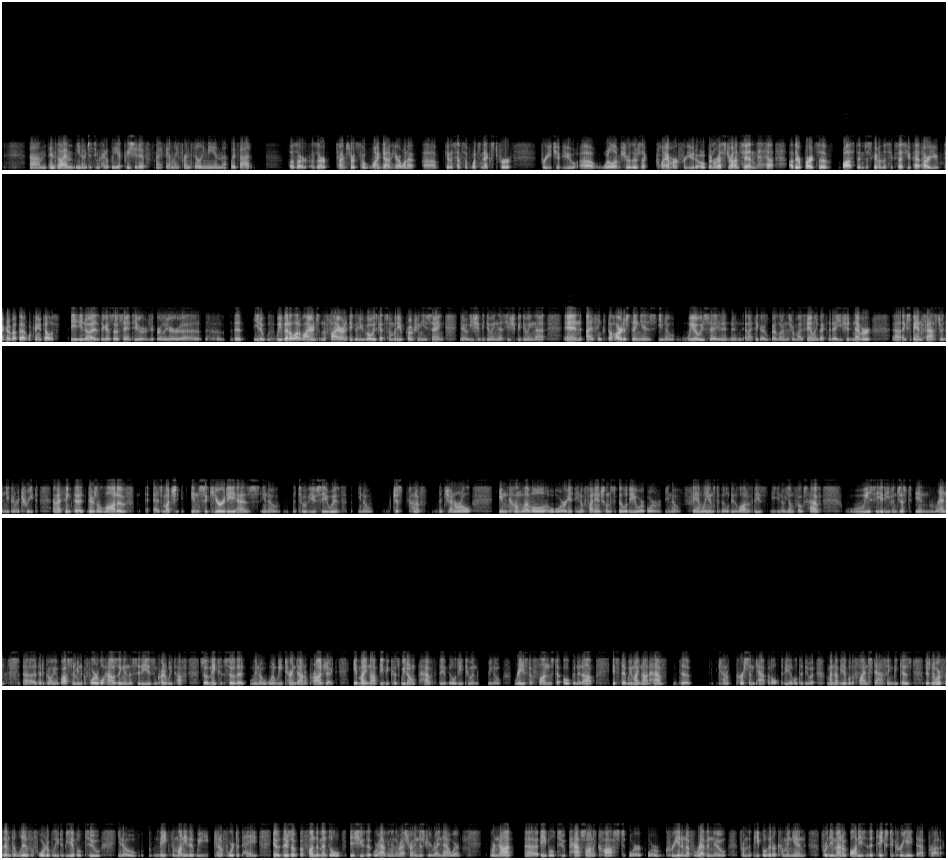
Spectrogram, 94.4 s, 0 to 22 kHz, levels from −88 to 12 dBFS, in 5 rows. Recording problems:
phone-call audio

